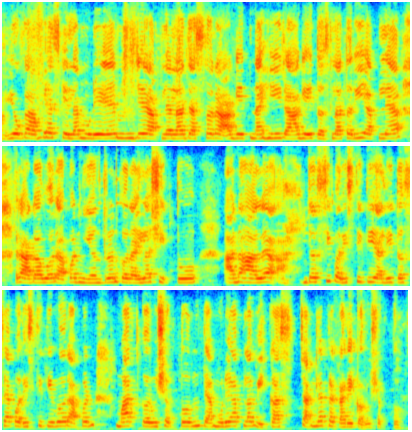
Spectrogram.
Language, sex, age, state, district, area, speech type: Marathi, female, 60+, Maharashtra, Nagpur, urban, spontaneous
